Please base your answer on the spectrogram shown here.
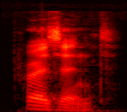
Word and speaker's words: present: one is word stress some syllables are louder አንዳንዶቹ በጣም ጮክ ብለው ነው የሚነገሩት አንዳንዶቹ ደግሞ ዝግ ብለው ነው የሚነገሩት አሁን ለምሳሌ present የሚለውን present እና present እሺ present PRU ወይም ደግሞ PRE loudly ከተነገረ ምን ይሆናል አሁን ላይ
